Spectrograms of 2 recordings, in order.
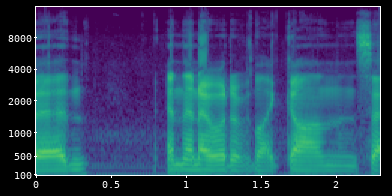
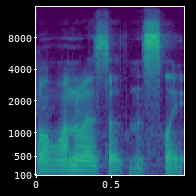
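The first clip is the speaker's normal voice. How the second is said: put-on mutter under breath, much quieter; 8 dB quieter than usual. Recounting being told one must sleep on the floor, retelling an under-breath mutter. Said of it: "under under my breath".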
